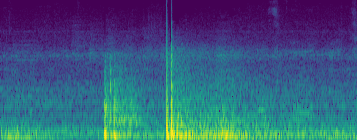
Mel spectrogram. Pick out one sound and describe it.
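Fireworks burst with loud booms that echo and rumble away.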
